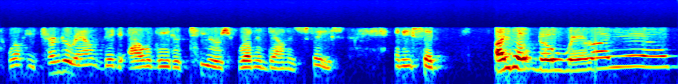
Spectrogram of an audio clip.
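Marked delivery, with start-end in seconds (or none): 5.0-6.7 put-on high, slow, louder, upset child's voice; boy lost by the roadside, telling the stranger he's lost; tearful little boy. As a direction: plead like a lost, crying six-year-old.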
